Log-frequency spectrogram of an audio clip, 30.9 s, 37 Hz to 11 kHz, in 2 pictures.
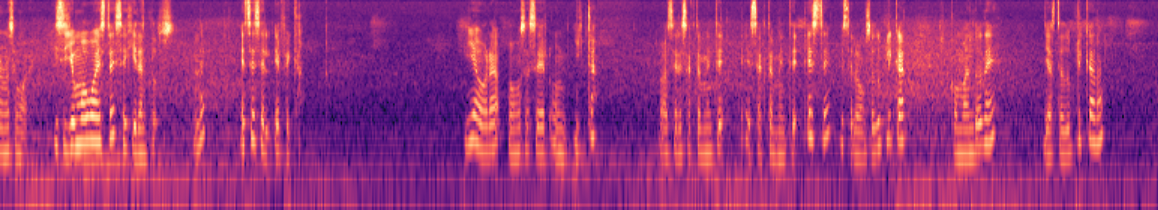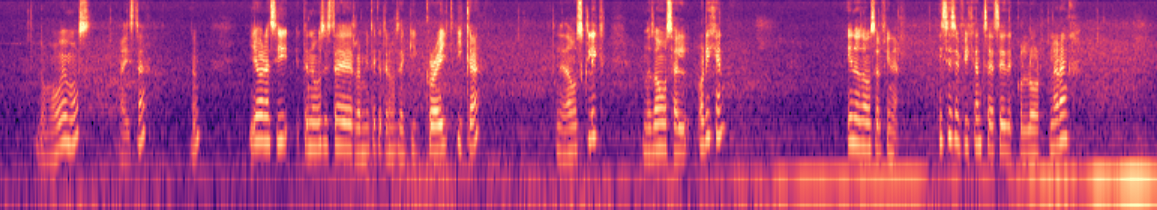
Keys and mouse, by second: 0.3-1.6 drag, 3.0 click, 7.8 click, 9.7 click, 10.4-10.7 drag, 12.8 ctrl+d, 14.7 w, 15.8-16.9 drag, 17.2 click, 22.4 click, 25.0 click, 26.9 click, 28.8 click, 29.3 drag, 30.1 click.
